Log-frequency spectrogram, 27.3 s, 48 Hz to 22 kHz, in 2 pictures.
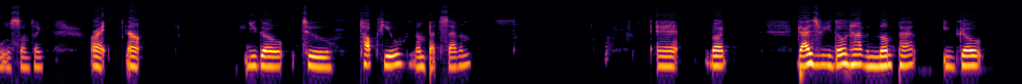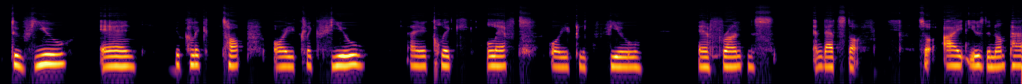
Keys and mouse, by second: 3.8 KP_7, 5.1 middle click, 8.3-16.5 middle drag, 23.0-25.1 drag, 25.1 middle click, 26.4 KP_7.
